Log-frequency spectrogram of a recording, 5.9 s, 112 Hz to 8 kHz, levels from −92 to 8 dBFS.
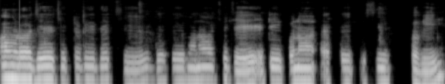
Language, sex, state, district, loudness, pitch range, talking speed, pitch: Bengali, male, West Bengal, Dakshin Dinajpur, -20 LUFS, 120-140 Hz, 150 wpm, 130 Hz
